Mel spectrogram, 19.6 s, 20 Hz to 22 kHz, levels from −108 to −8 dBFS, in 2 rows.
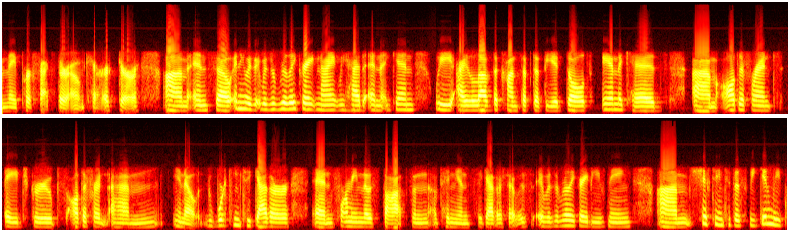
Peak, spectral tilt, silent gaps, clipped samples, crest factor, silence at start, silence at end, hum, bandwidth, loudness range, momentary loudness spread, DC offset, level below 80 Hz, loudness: -4 dBFS; -5 dB/octave; none; under 0.1%; 20 dB; 0 s; 0 s; none; 13.5 kHz; 5 LU; 11 LU; under 0.1%; -82 dBFS; -23 LUFS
